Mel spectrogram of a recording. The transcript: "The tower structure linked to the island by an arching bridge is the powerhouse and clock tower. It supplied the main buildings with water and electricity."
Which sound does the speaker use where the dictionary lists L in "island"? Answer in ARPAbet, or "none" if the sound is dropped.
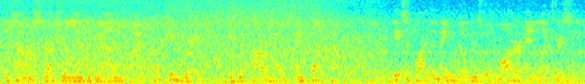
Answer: L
